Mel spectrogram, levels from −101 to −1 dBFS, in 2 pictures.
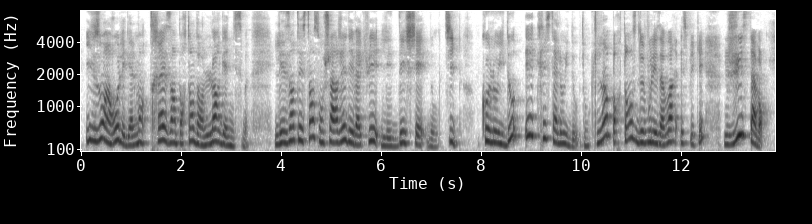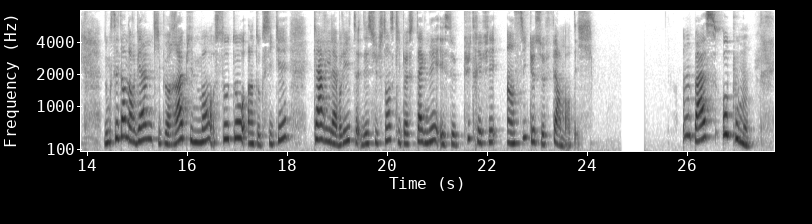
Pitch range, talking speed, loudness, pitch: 215-285 Hz, 125 wpm, -27 LUFS, 245 Hz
